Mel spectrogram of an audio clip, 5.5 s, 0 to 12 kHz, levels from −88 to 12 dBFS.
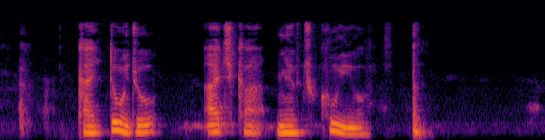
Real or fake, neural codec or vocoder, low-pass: fake; codec, 16 kHz, 2 kbps, FunCodec, trained on LibriTTS, 25 frames a second; 7.2 kHz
